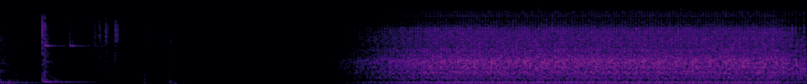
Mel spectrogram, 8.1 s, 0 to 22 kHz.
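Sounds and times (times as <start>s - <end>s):
tractor engine driving briskly along a road: 3.4s - 8.0s.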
